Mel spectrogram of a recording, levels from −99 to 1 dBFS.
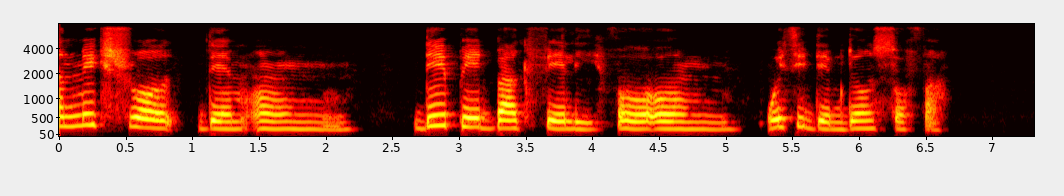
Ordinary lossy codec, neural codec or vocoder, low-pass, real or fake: none; vocoder, 44.1 kHz, 128 mel bands, Pupu-Vocoder; 7.2 kHz; fake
